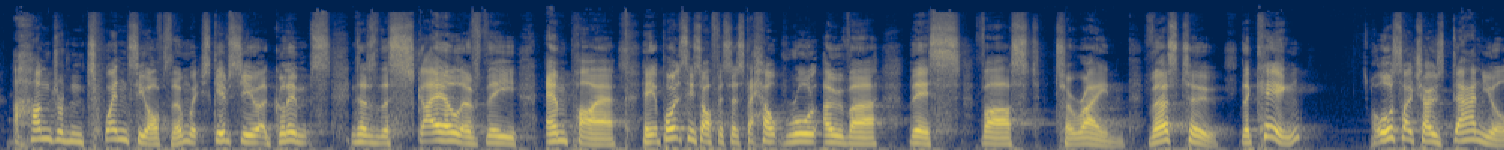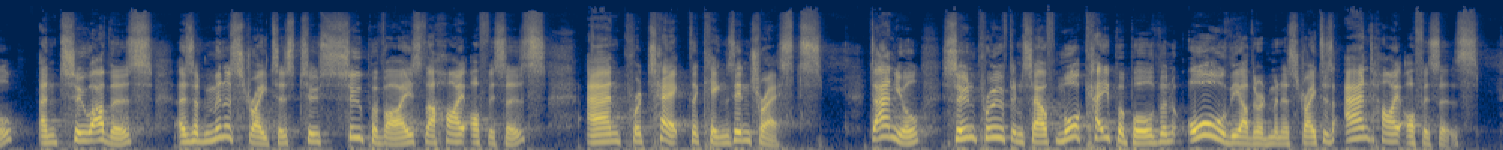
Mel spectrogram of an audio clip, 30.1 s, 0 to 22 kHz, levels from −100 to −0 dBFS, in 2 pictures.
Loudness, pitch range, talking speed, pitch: -21 LUFS, 140-190 Hz, 125 wpm, 160 Hz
